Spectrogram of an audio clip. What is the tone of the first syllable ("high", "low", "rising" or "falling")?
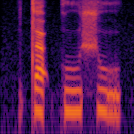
high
